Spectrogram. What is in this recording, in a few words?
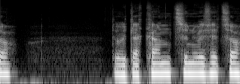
"cant", Welsh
